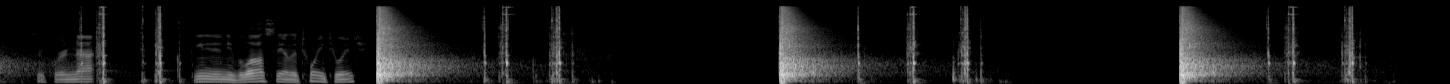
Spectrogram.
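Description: A rifle bolt clicks sharply as it is worked.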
